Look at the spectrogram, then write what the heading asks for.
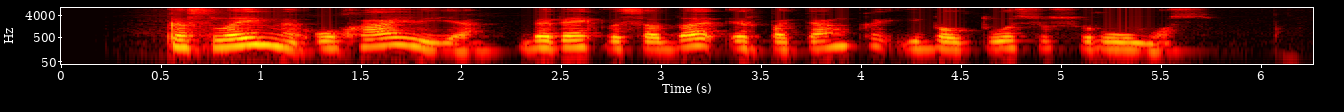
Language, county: Lithuanian, Marijampolė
